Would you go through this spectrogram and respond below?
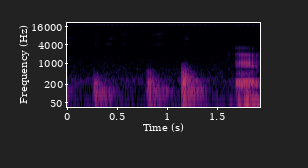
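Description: Marker or chalk strokes on a classroom board during a Grade 8 maths lesson: four short scratchy bursts, the last one longer and louder, close and alone with no talk.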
